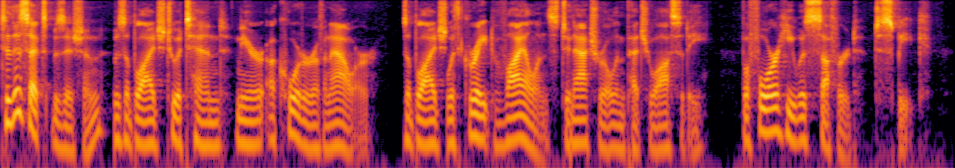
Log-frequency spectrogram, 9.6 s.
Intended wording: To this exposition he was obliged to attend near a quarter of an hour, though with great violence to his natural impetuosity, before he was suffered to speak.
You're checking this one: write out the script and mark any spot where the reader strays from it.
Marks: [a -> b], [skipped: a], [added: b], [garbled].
To this exposition [skipped: he] was obliged to attend near a quarter of an hour, [though -> obliged] with great violence to [skipped: his] natural impetuosity, before he was suffered to speak.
